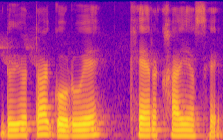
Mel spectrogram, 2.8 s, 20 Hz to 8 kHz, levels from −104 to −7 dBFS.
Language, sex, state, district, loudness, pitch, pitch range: Assamese, male, Assam, Kamrup Metropolitan, -16 LUFS, 125 Hz, 120-130 Hz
